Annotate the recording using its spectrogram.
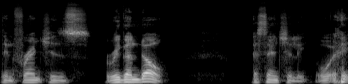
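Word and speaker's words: Rigondeaux: Regan D out well it's a French name and as far as I'm aware the way it's pronounced in French is Regan doe essentially okay it's certainly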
